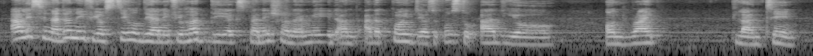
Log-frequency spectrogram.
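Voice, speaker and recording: With a Nigerian accent, a woman speaks at a moderate pace in a medium pitch with ordinary variation, over noticeable background noise. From Nigeria, Efik region (southeast). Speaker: cooking livestreamer. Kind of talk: live cooking stream, casual chat with viewers.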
